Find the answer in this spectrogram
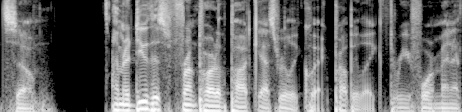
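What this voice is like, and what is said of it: Quiet, held-back voice. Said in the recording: “my voice sounds a little weird, it's because I'm I'm trying to not be too loud”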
